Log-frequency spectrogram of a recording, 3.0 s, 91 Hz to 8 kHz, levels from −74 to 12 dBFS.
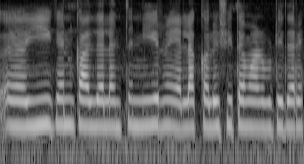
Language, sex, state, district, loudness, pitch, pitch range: Kannada, female, Karnataka, Chamarajanagar, -17 LUFS, 255 Hz, 250-265 Hz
